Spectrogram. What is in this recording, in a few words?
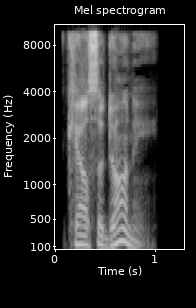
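"calcedony", English, British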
